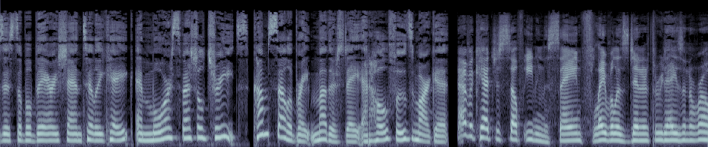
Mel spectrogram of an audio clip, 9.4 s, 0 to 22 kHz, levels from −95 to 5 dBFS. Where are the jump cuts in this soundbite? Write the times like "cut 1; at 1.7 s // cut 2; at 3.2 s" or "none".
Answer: cut 1; at 6.0 s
